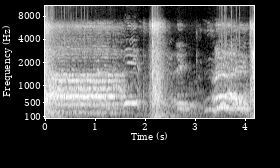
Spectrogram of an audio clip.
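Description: A group of men chanting a noha in unison, holding a long line, then breaking off for one loud collective slap of hands on chests (matam) about two seconds in; the chanting picks up again near the end.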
